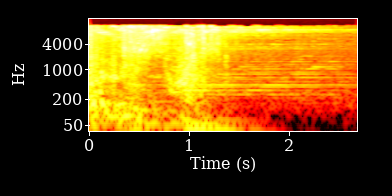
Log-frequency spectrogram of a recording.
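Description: A loud whooshing burst sounds as a glider opens.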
